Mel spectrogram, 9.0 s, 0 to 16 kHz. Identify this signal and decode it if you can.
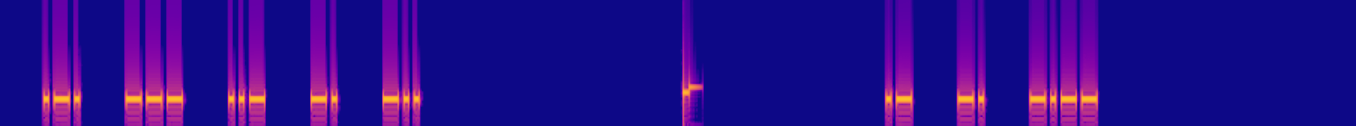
Morse code, heard as a keyed tone, about 36 wpm, spaced as for 20 wpm, 700 Hz. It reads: ROUND ANY
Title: 3x Character Spacing - Top 300 Words - 35wpm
